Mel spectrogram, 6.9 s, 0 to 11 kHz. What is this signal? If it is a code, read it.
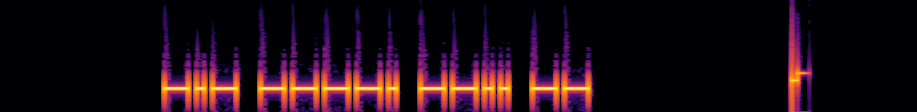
Morse code, heard as a keyed tone, about 21 wpm, 700 Hz. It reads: K9ZM
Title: USA Call Signs - 4 Characters - 4x Character Spacing - 20wpm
